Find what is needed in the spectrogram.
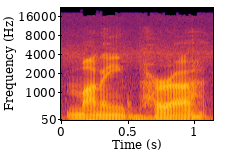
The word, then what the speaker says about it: Manipura: In fact, the next vibration up, the next chakra is the solar plexus, or Manipuri, or Manipura, excuse me, and that's probably still pronounced wrong, so shoot me,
